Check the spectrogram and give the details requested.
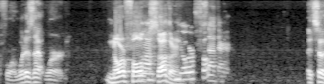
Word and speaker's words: Norfolk: So you say the L, the Norfolk? Yeah. No, you didn't say it. Norfolk. I did. You say it like Jersey. Norfolk. Yeah, well, Norfolk. So you pronounce the L. Okay. I it's one of those words that wherever you go in the country, whether they pronounce the L or not.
